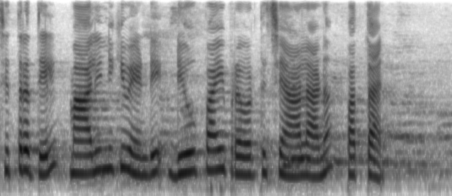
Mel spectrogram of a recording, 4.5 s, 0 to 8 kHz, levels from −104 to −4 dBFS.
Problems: background sounds at intervals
